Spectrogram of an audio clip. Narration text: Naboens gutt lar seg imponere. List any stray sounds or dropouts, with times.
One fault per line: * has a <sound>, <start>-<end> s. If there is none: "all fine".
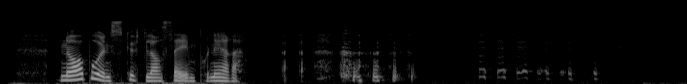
* has a laugh, 2.8-4.2 s
* has a laugh, 4.8-6.3 s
